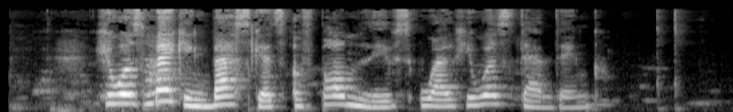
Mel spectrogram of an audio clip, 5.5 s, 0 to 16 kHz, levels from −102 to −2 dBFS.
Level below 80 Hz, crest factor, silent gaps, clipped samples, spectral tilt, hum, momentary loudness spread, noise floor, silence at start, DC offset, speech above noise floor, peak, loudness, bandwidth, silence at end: -64 dBFS; 20 dB; none; under 0.1%; -3 dB/octave; none; 20 LU; -55 dBFS; 0.75 s; under 0.1%; 36 dB; 0 dBFS; -19 LUFS; 11.5 kHz; 1.1 s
